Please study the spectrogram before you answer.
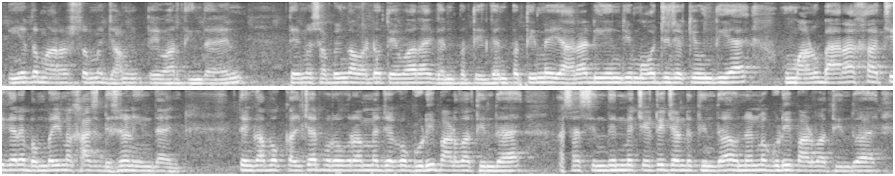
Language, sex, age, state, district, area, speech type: Sindhi, male, 30-45, Maharashtra, Mumbai Suburban, urban, spontaneous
